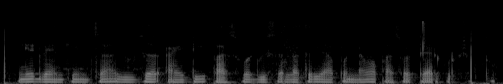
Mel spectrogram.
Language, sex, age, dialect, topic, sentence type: Marathi, male, 31-35, Varhadi, banking, statement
